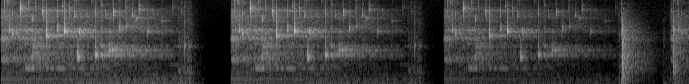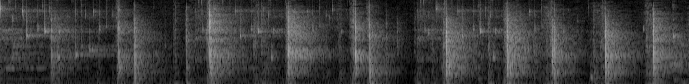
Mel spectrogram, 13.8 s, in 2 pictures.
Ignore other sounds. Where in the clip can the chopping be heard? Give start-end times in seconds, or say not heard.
6.2-13.7.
